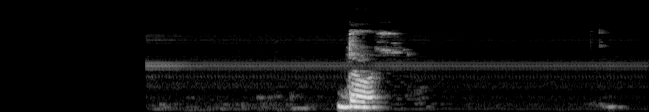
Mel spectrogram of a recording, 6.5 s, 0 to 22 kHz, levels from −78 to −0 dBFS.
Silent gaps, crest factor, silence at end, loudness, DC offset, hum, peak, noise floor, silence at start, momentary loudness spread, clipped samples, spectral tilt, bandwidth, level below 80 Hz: none; 22 dB; 0.35 s; -16 LUFS; under 0.1%; none; -2 dBFS; -55 dBFS; 3.35 s; 29 LU; under 0.1%; -5 dB/octave; 7.6 kHz; -66 dBFS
